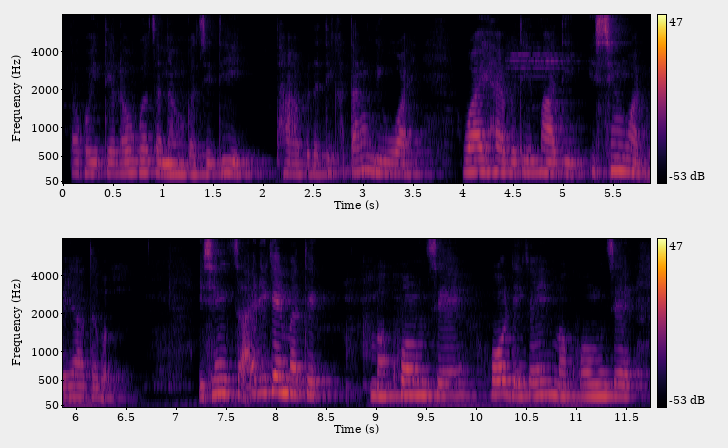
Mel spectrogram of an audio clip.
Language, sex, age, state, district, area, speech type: Manipuri, female, 30-45, Manipur, Bishnupur, rural, spontaneous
